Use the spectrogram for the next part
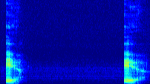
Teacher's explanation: Your tongue should be pressed against your lower teeth, like this, but your mouth will be more closed. Your lips will be relaxed. They are not rounded and you are not smiling. You want to have very little tension and very little effort. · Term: short I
